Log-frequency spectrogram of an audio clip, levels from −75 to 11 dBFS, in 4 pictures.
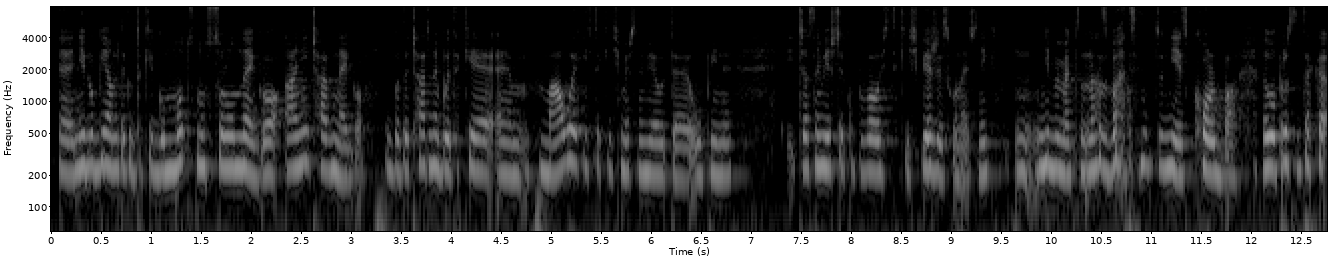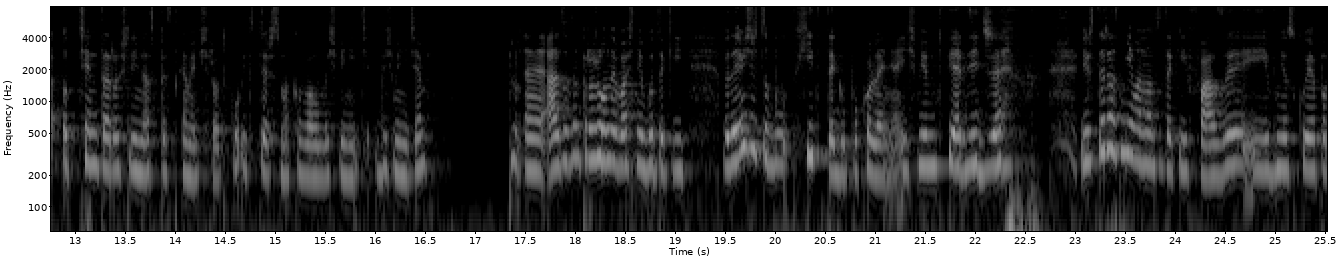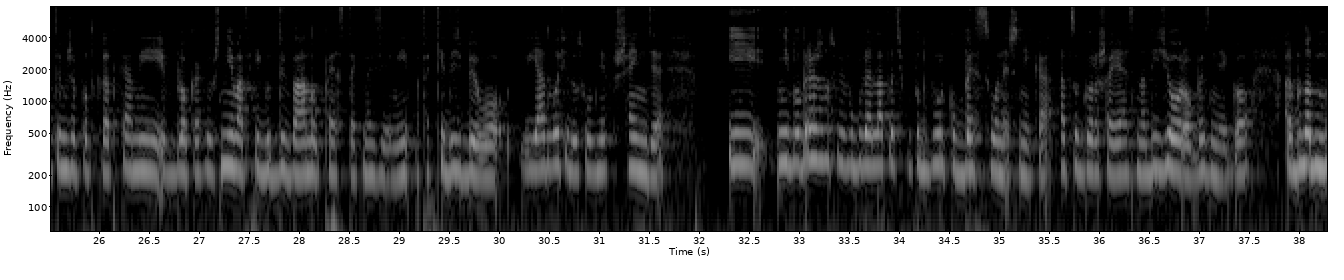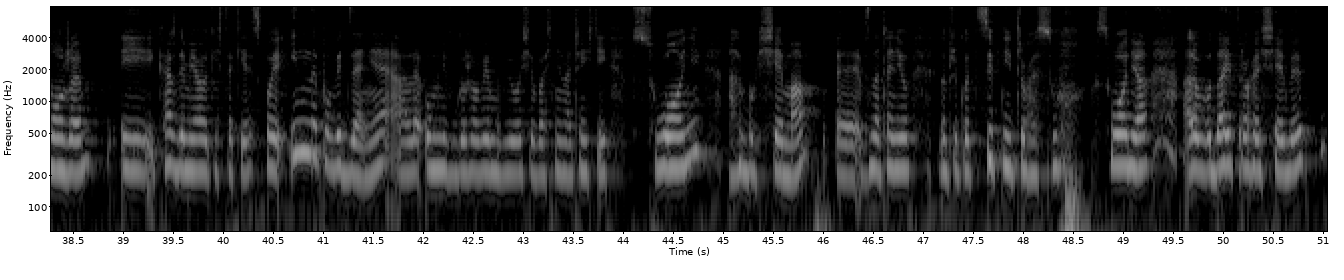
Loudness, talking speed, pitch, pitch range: -36 LUFS, 190 wpm, 225 Hz, 210-240 Hz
